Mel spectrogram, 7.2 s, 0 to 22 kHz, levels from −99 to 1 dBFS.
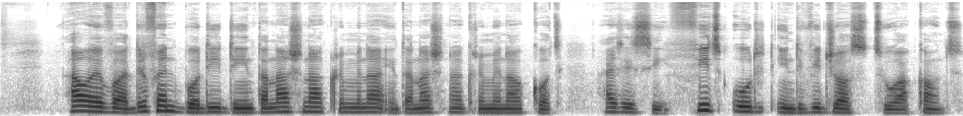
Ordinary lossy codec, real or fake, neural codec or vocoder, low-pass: none; real; none; none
